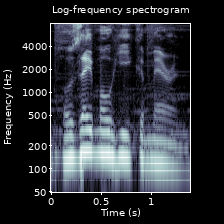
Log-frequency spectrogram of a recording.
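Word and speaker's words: José Mojica Marins: Jose Mocha? How do you pronounce his name? – Jose Mojica Marin.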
